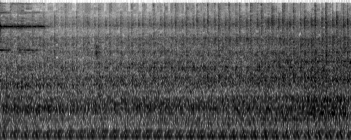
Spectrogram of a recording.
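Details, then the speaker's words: Wright Stander ZK mower running after hydro pulley replacement: smooth, but a steady, even-pitched whirring with no knocks remains on the drive side; source not yet found. "Still a whirring of some sort."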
